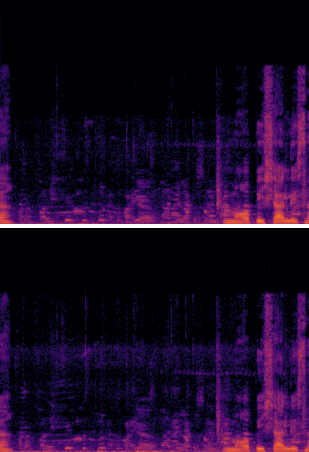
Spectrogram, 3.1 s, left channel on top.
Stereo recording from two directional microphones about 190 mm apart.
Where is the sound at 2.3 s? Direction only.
25° left (ahead or behind).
